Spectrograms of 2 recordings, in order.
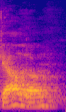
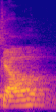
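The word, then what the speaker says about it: Galo: one of the things that he tells, especially like our main protagonist, Galleon. I hope I pronounced his name right. Yeah, it's just Gallo.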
